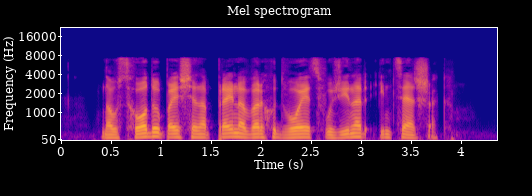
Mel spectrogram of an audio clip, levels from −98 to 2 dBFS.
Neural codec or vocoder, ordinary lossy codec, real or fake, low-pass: codec, 16 kHz, 4 kbps, X-Codec, WavLM features, trained on Multilingual LibriSpeech; none; fake; 7.2 kHz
